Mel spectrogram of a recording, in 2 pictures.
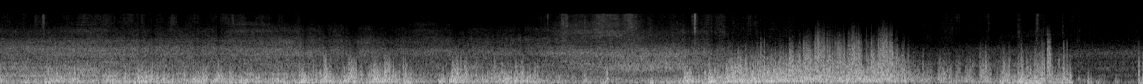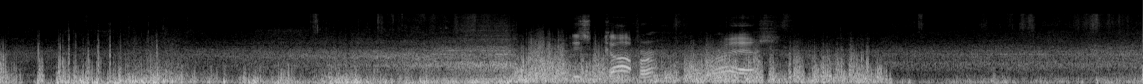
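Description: Gloved hand digging and scraping loose soil in a small hole, with wind rumbling on the microphone.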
